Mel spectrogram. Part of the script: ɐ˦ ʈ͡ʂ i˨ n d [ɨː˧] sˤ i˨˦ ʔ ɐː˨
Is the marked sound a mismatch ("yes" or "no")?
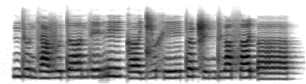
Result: no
